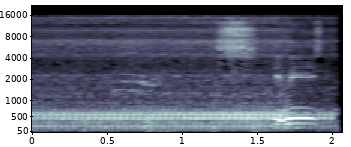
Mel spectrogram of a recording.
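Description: A motor running steadily at an even pitch, with no change in speed.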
